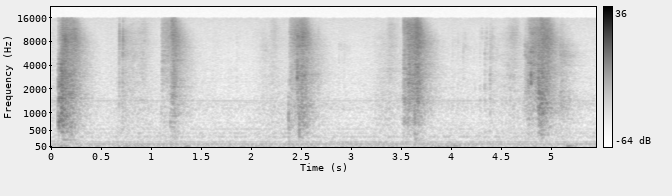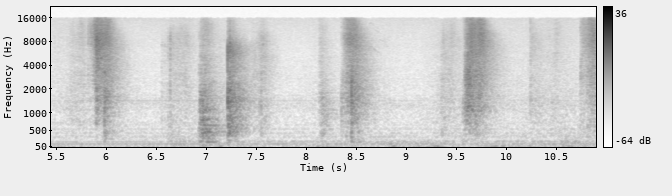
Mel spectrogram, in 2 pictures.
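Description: A quick swish or whoosh repeats about every 1.2 seconds, around ten times in all, with a double swish about seven seconds in. It sits over a steady low hum.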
